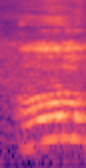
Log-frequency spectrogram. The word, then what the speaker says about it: ओम: हमें ओम का उच्चारण करना चाहिए। ओम का उच्चारण कैसे करें? ओ, उ, म ये तीन अक्षर जो बोले जाते हैं इनको एक लिमिट से एक लंबाई से बोला जाता है।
